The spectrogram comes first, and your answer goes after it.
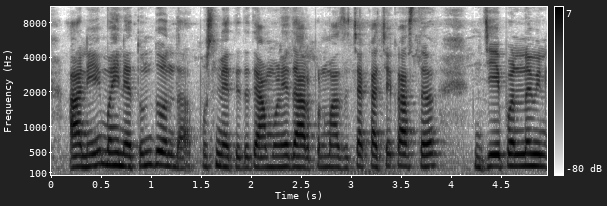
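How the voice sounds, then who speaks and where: This woman's voice sits at a fairly high pitch, with monotone, flat intonation. The recording is very clean and the background is silent. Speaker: home vlogger. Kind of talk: casual vlog narration.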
